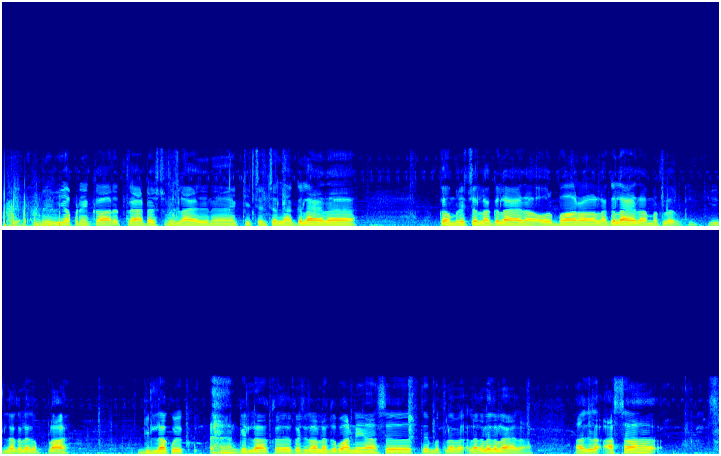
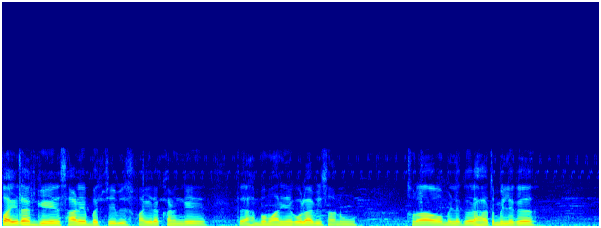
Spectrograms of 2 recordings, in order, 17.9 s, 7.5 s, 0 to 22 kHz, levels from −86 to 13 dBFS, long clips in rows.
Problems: none marked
